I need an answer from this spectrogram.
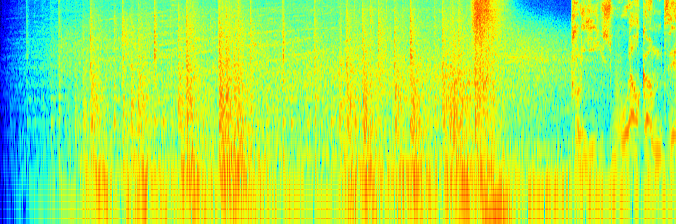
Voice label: sweeper please welcome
